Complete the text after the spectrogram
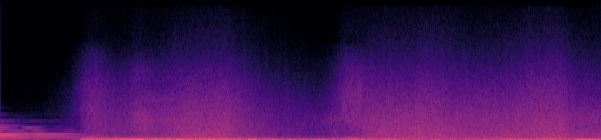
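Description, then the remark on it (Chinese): Ocean waves wash onto the shore in a steady, loud roar, with two big swells surging in about three seconds apart. A short chiming tone plays just before the surf begins. “诶，这个声音很常听到。而且只要有靠海边的故事，都会听得到。”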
